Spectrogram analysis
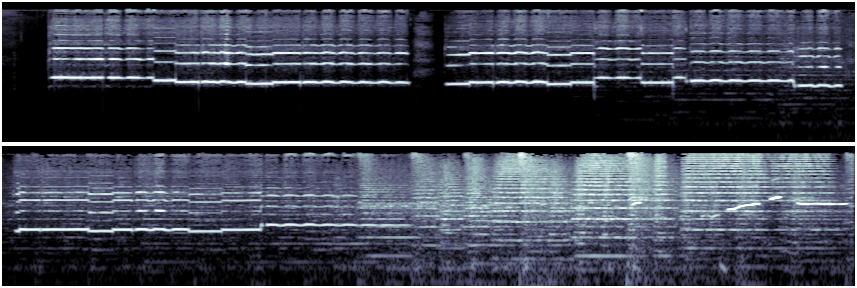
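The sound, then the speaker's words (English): A solo flute plays a short, lilting melody, clear sustained notes broken by a couple of brief pauses, growing busier and fuller toward the end. “Thank you so much for letting us celebrate the instrument, and maybe you can play us out with a little something?”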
